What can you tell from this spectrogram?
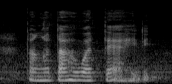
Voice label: "dangada hua dahili", Nukuoro; singer; Nukuoro Talking Dictionary; A searchable Nukuoro-English lexicon.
